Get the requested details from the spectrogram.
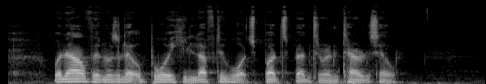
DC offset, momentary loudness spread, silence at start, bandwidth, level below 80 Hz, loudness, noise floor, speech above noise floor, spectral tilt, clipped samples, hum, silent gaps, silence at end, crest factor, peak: under 0.1%; 8 LU; 0.1 s; 16.5 kHz; -48 dBFS; -24 LUFS; -52 dBFS; 29 dB; -5.5 dB/octave; under 0.1%; none; none; 0.9 s; 18 dB; -6 dBFS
